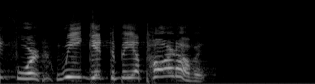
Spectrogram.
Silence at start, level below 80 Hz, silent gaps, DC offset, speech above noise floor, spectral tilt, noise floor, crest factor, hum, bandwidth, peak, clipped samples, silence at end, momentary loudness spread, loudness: 0 s; -74 dBFS; none; under 0.1%; 51 dB; -3.5 dB/octave; -82 dBFS; 18 dB; none; 16.5 kHz; -16 dBFS; under 0.1%; 1.1 s; 5 LU; -31 LUFS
